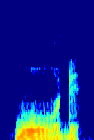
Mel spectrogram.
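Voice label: "ward", British English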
